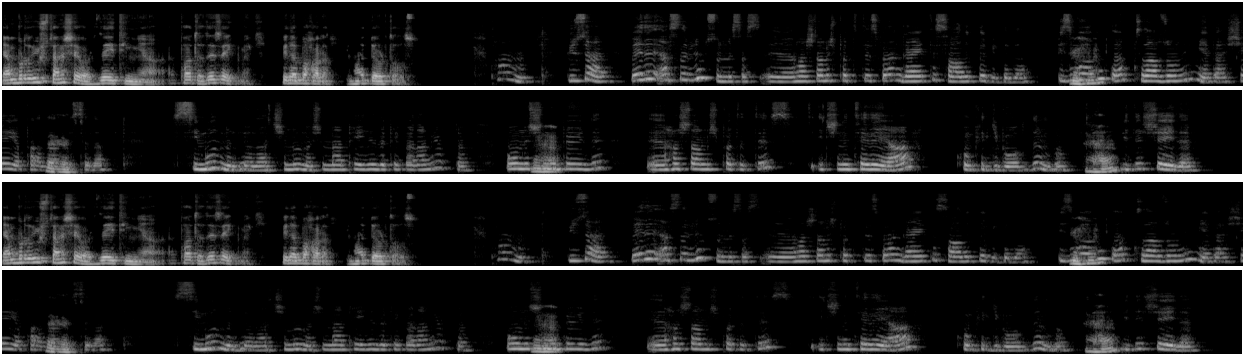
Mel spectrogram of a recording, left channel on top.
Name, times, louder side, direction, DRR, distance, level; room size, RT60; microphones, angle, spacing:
voice 1, 0.0-4.1 10.7-11.0 12.8-13.1 17.7-18.0 23.2-23.6, left 1 dB, 10° left, 0.3 m, -27 dB
voice 2, 2.8-3.2 4.9-5.3 5.7-10.3 10.6-13.5 14.1-17.1 17.5-18.5 18.9-21.6 22.0-23.1 23.6-24.4, left 3 dB, 45° left, 0.7 m, -32 dB
4.4 x 2.5 x 2.5 m
head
